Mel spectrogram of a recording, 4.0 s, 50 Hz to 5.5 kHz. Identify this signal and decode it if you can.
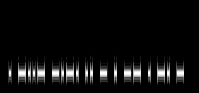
Morse code, heard as a keyed tone, about 25 wpm, 600 Hz. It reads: EXCITEMENT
